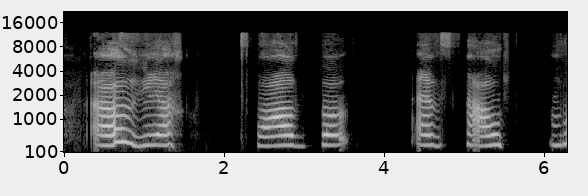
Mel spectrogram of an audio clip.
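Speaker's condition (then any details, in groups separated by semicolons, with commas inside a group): Cerebral palsy; from birth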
